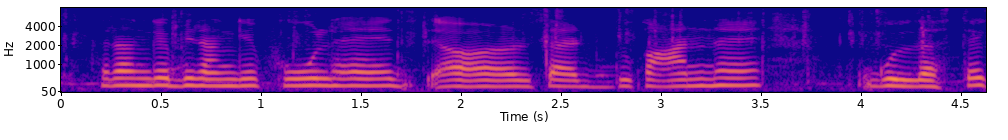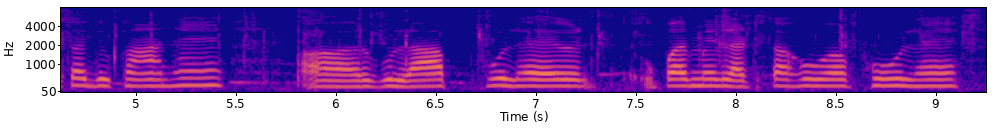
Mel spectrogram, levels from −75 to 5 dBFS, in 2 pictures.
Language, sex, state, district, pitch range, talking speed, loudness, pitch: Hindi, female, Chhattisgarh, Kabirdham, 225-245 Hz, 140 wpm, -27 LUFS, 235 Hz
